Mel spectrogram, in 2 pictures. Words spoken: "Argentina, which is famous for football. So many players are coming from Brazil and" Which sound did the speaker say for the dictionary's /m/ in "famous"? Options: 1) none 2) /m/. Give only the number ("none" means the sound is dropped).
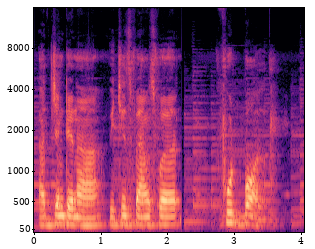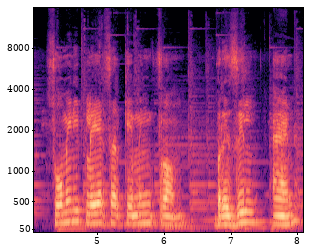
1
